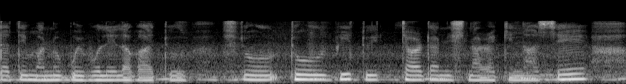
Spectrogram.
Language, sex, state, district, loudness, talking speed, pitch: Nagamese, female, Nagaland, Kohima, -16 LUFS, 125 wpm, 210 Hz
